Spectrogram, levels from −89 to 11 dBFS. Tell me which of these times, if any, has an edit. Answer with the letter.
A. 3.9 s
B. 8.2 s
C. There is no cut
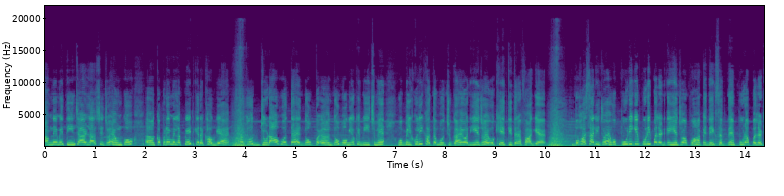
A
